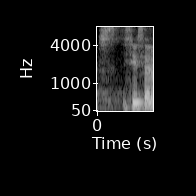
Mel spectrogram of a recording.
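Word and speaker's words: scissors: सीसर में भी देखिए, सीसर मतलब कैसी होता है, तो यस साइलेंट रहेगा, सॉरी सी साइलेंट रहेगा, क्योंकि यस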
